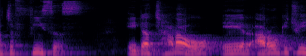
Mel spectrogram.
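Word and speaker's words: faeces: এটাকে ইংরেজিতে বলা হচ্ছে মিনারেল ফিসেস, ফিসেস উচ্চারণটা হচ্ছে ফিসেস।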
